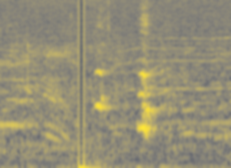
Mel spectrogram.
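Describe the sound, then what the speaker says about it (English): A dog gives a couple of short barks and yips in the distance at an outdoor Little League baseball championship game, with faint crowd and play-by-play talk underneath. "Dogs barking"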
